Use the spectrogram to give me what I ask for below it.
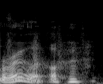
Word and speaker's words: Ryu: It's actually pronounced real. It's pronounced Rue.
